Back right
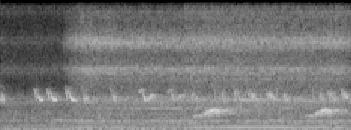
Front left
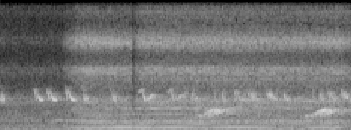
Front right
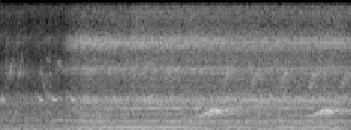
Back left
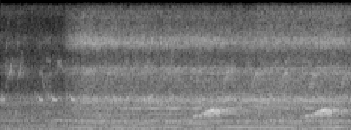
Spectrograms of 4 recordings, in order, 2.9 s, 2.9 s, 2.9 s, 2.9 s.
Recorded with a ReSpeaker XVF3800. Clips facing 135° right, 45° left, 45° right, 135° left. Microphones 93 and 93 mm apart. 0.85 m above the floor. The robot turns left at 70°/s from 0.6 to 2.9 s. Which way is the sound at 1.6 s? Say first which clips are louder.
Back right 3 dB, back left 2 dB; 175° right.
